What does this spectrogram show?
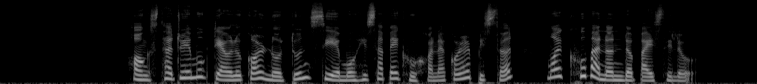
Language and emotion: Assamese, happy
